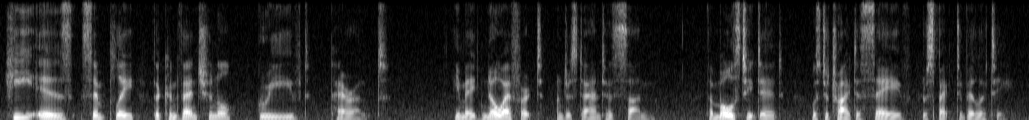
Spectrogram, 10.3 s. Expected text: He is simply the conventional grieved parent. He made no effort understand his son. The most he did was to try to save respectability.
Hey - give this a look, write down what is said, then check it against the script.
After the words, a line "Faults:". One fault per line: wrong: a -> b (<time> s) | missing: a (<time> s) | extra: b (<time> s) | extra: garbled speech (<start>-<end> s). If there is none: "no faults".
He is simply the conventional grieved parent. He made no effort understand his son. The most he did was to try to save respectability.
Faults:
no faults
